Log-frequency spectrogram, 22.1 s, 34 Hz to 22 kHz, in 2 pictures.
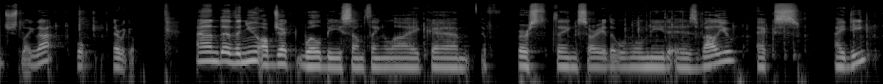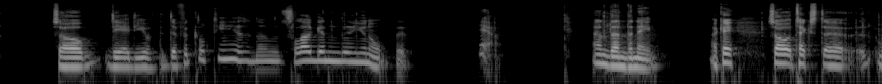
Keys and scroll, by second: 18.8 ctrl+s.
